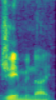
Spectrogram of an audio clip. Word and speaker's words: Gemini: gente fala de Gemini a pronúncia diz a Google que é Gemini tá eu tô trazendo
